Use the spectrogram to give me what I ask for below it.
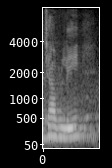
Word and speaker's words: Chablis: Bueno, hay unos vinos que son bien interesantes en blancos, hablando de Francia, que es hablar de Chablis, se pronuncia Chablis y se escribe Chablis en la etiqueta por si lo llegan a encontrar.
